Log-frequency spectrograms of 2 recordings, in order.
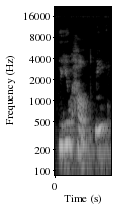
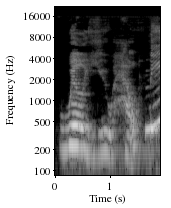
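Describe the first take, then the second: First: Said in the usual way. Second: Very slow, each word drawn out, rising at the end; slow read-along. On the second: Shown as a demonstration. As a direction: stretch each word so the class can follow. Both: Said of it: "Let's read it all together".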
